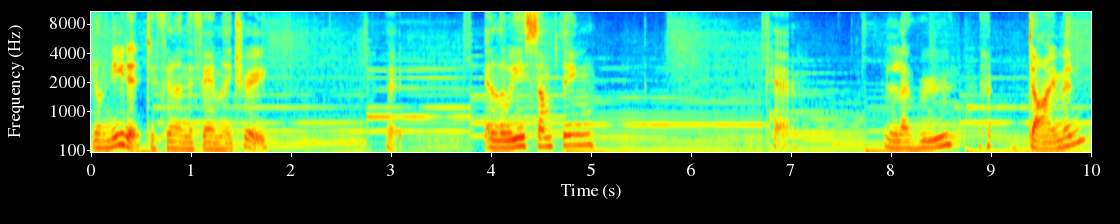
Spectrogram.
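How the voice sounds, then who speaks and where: A woman plays through a mystery game, chatting casually and joking at her own expense while reading the text aloud. Her voice sits a little low. Guitar music plays behind her. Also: slow, long pauses. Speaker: gaming channel host. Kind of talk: casual let's-play commentary.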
